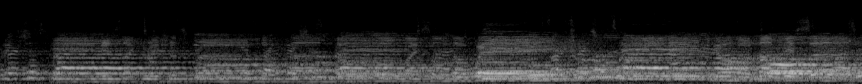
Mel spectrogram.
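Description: Choir singing the opening bars of a choral anthem, growing louder about five seconds in.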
